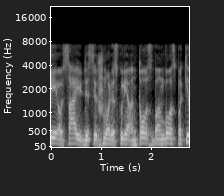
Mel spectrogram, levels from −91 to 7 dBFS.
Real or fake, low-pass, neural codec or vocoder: fake; 7.2 kHz; codec, 16 kHz, 2 kbps, FreqCodec, larger model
